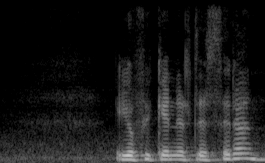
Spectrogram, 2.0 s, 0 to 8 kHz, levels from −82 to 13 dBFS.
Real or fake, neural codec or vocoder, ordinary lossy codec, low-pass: real; none; none; none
